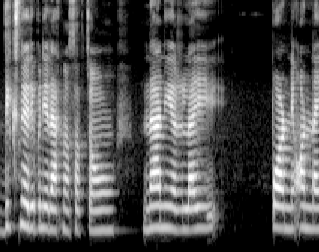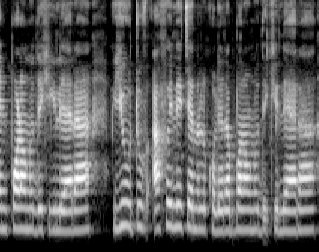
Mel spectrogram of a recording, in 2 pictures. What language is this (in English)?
Nepali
